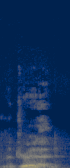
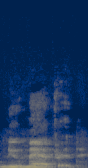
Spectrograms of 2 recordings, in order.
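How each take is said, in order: First: "Madrid" stressed on the second syllable; "Madrid" with weak first syllable, strong "DRID"; Spanish capital's pronunciation. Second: "Madrid" stressed on the first syllable; Americanized "Madrid", opening like "mad"; Missouri town pronunciation. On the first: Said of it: "but it's called New Madrid". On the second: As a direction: say "New Madrid" as "new MAD-rid". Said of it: "but it's called". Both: Shown as a demonstration.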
